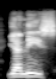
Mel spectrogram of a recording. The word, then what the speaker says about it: Giannis: turning everybody off by saying yanis instead of giannis because that's the correct way to say his name and that's absolutely another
